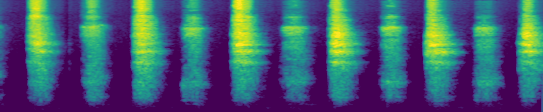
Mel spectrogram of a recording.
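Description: Rhythmic yoga breathing through a rounded mouth during a vinyasa flow, eleven sharp, breathy inhale and exhale bursts in a steady even pulse, close and moderately loud with short silences between them.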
